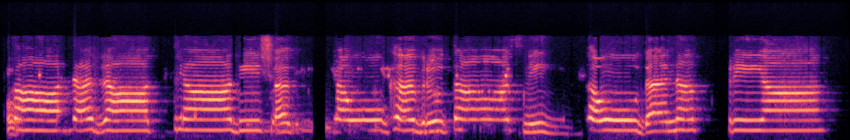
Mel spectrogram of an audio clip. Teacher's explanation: this first dha is a Mahaprana, second dha is an Alpaprana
